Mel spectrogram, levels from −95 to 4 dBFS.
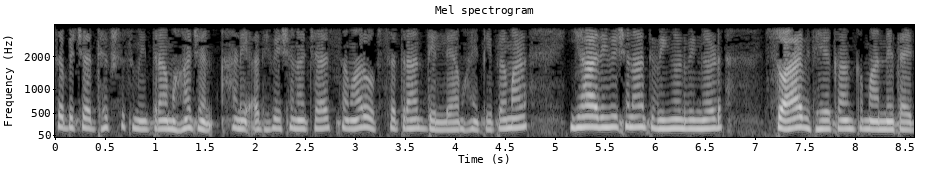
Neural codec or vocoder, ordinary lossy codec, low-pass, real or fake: none; none; 3.6 kHz; real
